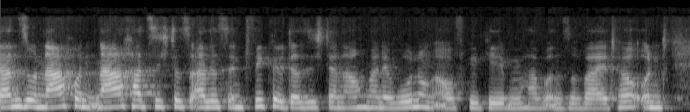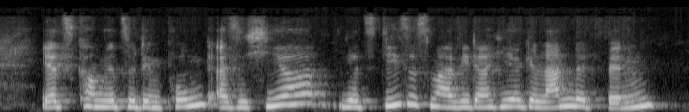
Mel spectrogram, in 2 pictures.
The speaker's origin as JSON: {"language": "German", "town": "Stuttgart", "region": "Baden-Württemberg", "country": "Germany", "also_born_or_lived": "Hamburg / Munich", "moved": "as an adult", "lives_now": "Berlin, Germany", "said": "ich komme aus Stuttgart"}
